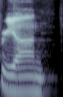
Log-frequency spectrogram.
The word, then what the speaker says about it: Rian: Rian Johnson in this kind of situation. – But sorry, it's pronounced Rian. – Oh, I'm sorry, Rian.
